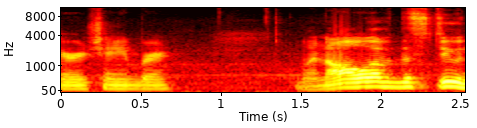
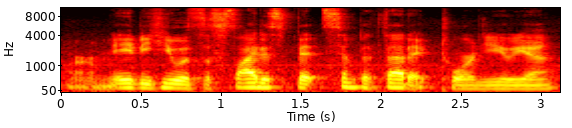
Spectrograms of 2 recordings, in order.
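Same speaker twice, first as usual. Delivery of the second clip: ordinary delivery, nothing marked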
